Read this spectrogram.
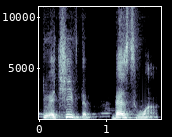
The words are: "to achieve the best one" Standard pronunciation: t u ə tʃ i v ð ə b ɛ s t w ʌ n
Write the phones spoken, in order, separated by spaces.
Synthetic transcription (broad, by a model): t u ə tʃ i v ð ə b ɛ s t w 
